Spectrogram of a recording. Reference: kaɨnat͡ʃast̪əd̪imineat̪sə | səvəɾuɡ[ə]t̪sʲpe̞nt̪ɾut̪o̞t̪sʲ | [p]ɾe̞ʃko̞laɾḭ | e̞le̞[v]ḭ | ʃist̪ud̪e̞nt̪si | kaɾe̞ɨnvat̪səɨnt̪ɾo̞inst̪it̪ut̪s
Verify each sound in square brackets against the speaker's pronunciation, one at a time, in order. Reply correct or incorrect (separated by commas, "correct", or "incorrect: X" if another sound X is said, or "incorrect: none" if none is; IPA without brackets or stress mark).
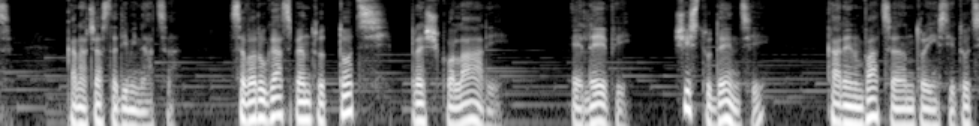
incorrect: a, correct, correct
